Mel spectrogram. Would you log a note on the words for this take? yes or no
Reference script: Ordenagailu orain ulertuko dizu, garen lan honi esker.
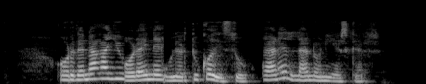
no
